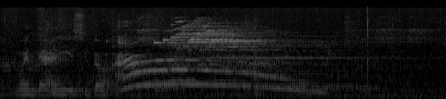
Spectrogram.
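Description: A long drawn-out cry, rising briefly and then sliding down in pitch over about two seconds.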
